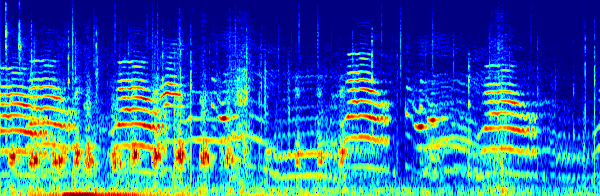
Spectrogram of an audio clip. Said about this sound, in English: The cats, man, they are screaming.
